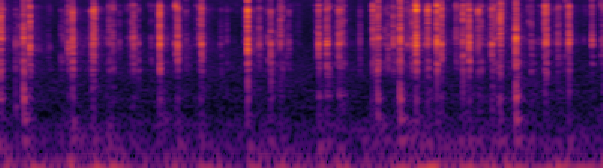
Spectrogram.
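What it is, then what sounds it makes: Plastic mechanical keyboard. Both hands type with their fingertips on an RGB-lit mechanical keyboard with plastic keycaps and a clear acrylic case. The result is a fast, steady run of crisp, bright clicks over a low thump. The strokes come in quick bursts with short gaps.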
